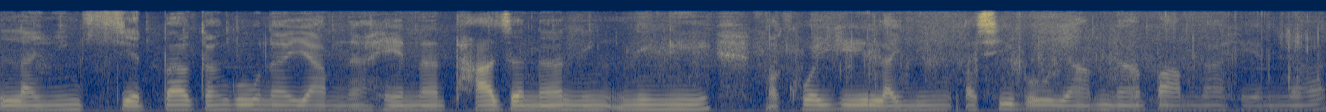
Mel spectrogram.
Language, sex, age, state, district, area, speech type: Manipuri, male, 18-30, Manipur, Thoubal, rural, spontaneous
